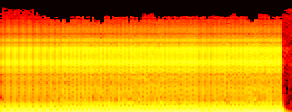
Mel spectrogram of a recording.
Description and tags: samples taken from an Arius Blaze Circuit-Bent OptoThermin. recorded clean (no reverb, delay, effects) via a Johnson J-Station Guitar Amp Modeller/Effects Unit with a minimum of EQing.
gabber, glitch, glitchy, harsh, idm, warble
